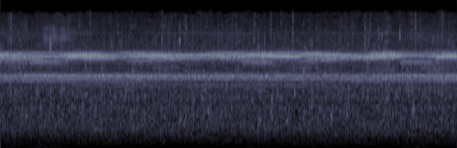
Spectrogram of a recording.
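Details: An unbroken, piercing insect drone from crickets in riverside forest, two high steady tones layered together, with a low murmur of running water throughout.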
